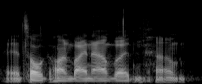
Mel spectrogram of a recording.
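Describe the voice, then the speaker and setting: A low-pitched voice with vocal fry and fairly even intonation comes from a Russian podcast guest in his thirties, a skydiving competitor. Speaking in a casual interview, he's reflective, takes his time, and hesitates with many pauses.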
